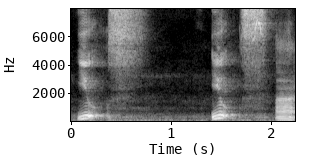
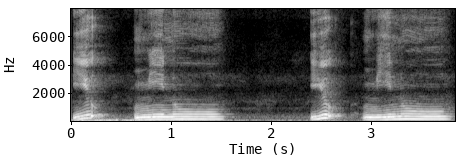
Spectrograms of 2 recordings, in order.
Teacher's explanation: dalam Hamzah ini sifatnya adalah syiddah tertahan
